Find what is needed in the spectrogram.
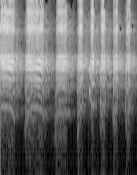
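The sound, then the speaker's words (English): Loud duck call imitating hen quacks: a few slow, drawn-out quacks followed by a quicker run of short quacks, played alone with no talking. “So I can do a slow hen to start with and then a fast hen.”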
